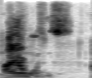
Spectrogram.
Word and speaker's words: Iowans: And Iowa ends or Iowans? How do you say that? You're the Iowans. – Iowans. There we go.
